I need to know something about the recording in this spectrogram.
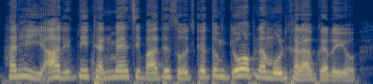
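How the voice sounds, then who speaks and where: Irritated young husband, family cartoon played by a man: whiny, exasperated, pitched well above a normal male talking voice. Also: animated, brisk. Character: Ravi, irritated young husband wanting his sleep. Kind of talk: Hindi family cartoon dialogue.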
